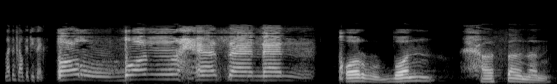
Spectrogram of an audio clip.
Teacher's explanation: ضاد کے بعد حا، حروف ہلکی ہے لہذا اظہار ہوگا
